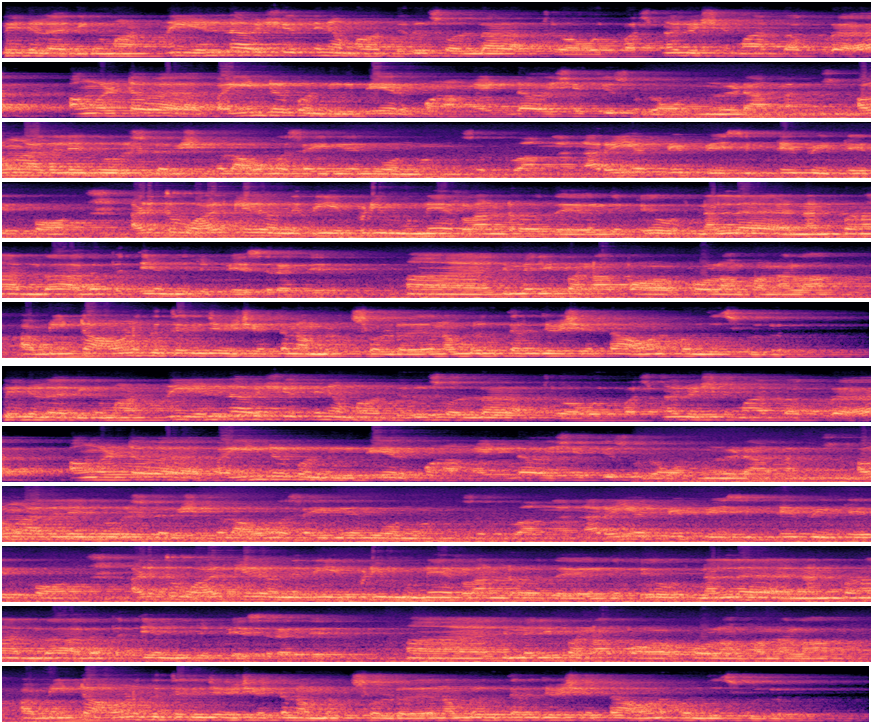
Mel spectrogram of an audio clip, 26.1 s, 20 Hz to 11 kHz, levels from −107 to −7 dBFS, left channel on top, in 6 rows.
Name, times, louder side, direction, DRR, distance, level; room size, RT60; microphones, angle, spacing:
voice 1, 0.0-4.4 4.7-8.3 8.6-19.0 19.4-21.5 21.8-25.6, left 1 dB, 20° left, 1 dB, 3.1 m, -25 dB
sound 1, 7.5-22.0, equal, 55° right, 3.7 m, -36 dB
27.5 x 13.5 x 8.1 m, 1.3 s
head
